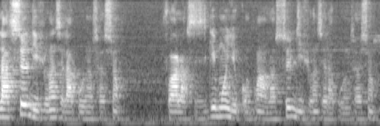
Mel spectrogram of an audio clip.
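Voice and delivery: usual speaking voice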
